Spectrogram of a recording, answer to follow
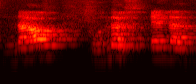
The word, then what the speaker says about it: nav: j'avais dit dans les chiffres nav alors qu'on prononce now pour ne na a W en prononciation mais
